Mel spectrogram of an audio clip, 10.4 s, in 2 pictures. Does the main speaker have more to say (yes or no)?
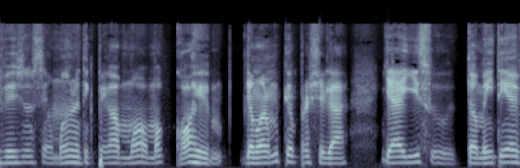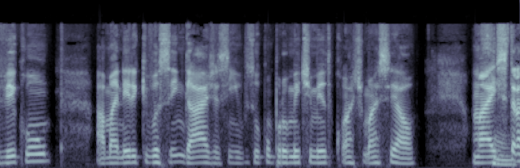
yes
